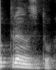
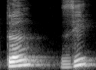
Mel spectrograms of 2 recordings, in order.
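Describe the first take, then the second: First: Said in the usual way. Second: Trânsito very slow and loud, "trân... si... to"; teacher spelling out trânsito in beats, with pauses; syllable by syllable. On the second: Shown as a demonstration. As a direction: break trânsito into three separated syllables. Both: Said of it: "Se eu for separar".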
